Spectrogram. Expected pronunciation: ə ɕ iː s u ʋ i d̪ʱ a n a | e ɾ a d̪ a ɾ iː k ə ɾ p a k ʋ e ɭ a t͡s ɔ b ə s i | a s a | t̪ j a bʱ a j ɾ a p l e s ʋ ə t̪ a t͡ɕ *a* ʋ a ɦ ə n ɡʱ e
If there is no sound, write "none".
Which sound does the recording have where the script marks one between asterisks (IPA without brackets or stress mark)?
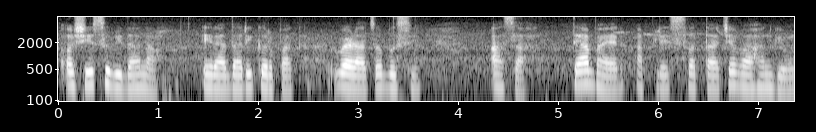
e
